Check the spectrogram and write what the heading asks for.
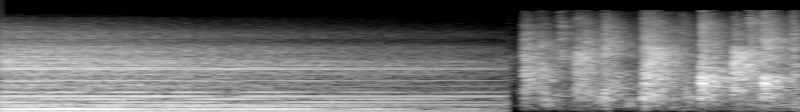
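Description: Short TV quiz-show transition jingle: a held musical chord that slowly fades and then cuts off suddenly about two and a half seconds in. It is followed by a quick irregular patter of sharp claps.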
